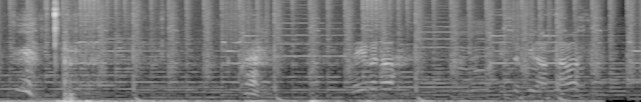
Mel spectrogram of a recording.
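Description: Background music with a steady beat. Over it a voice cries out several times, each cry falling in pitch, and there is a loud thump under a second in.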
